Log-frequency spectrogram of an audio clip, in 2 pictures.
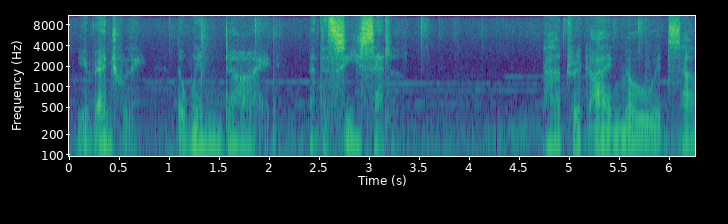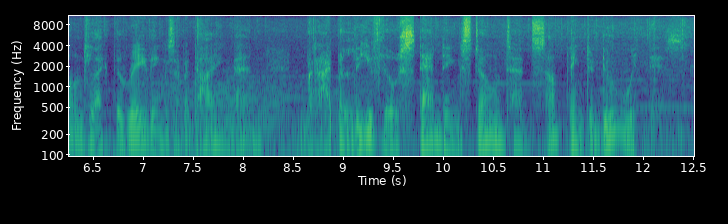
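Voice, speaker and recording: An actor playing a dying, haunted aristocrat in a horror game, grave and dramatic, like a man recounting dark events. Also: lowish voice, creaky, full character voice.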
